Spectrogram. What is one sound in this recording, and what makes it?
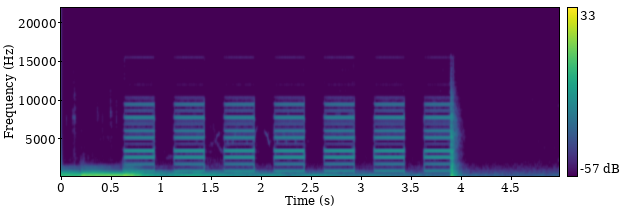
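An alarm clock beeps in rapid repeated bursts, then stops abruptly.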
